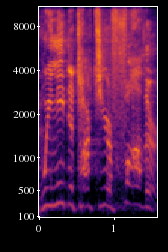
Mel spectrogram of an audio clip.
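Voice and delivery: urgent confronting call; retold confrontation. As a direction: press the son firmly. Confronting the owner's son.

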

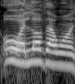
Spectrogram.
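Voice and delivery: retold burst of delight; enthusiastic dad. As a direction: gush loudly over your daughter's choice. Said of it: "She's all excited".

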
